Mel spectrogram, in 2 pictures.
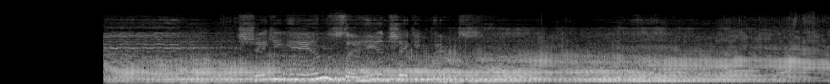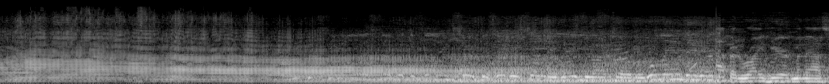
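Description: A biplane engine drones overhead and slowly fades as it passes.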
